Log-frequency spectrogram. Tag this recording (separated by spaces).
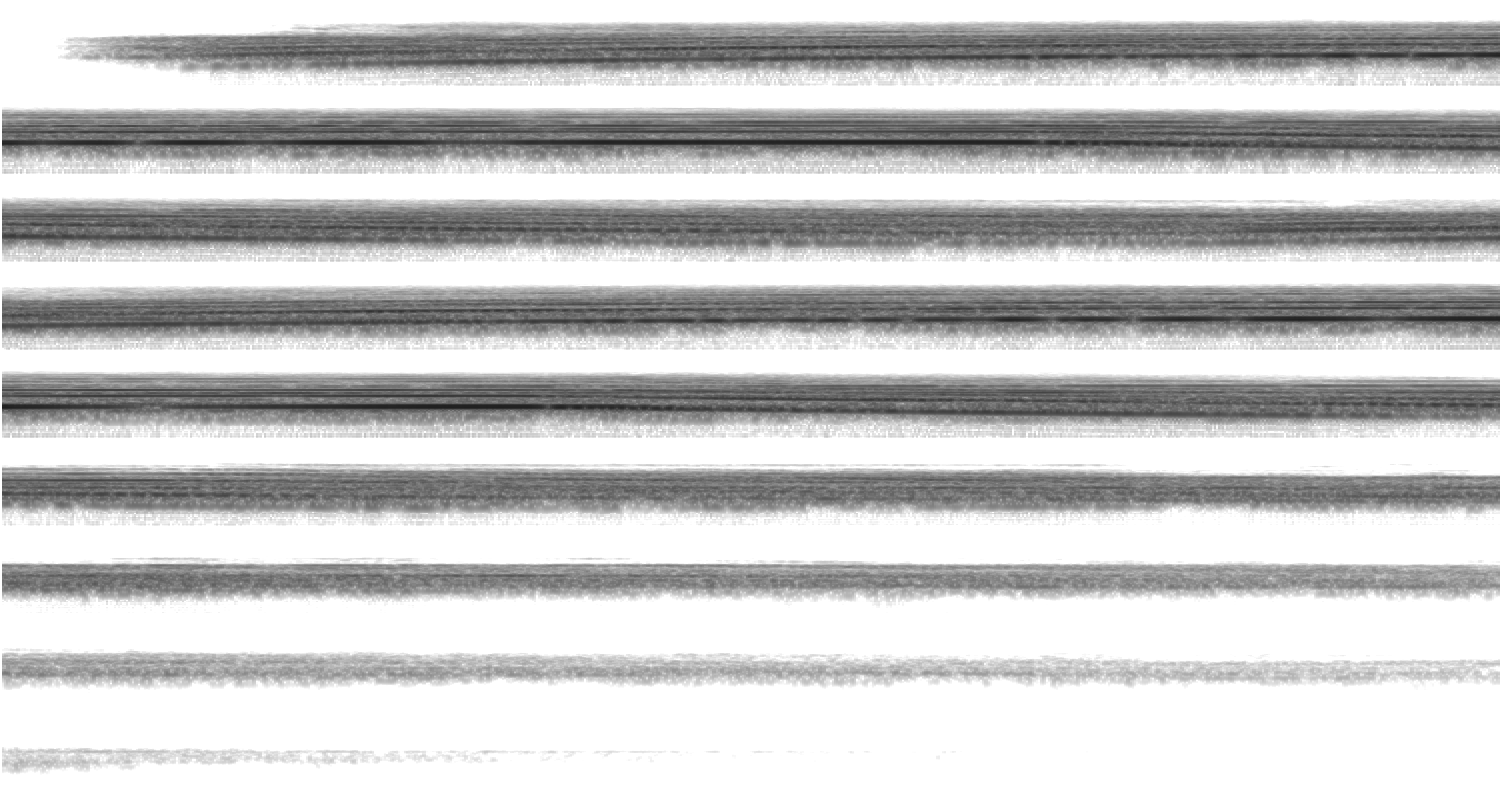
loudspeaker siren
